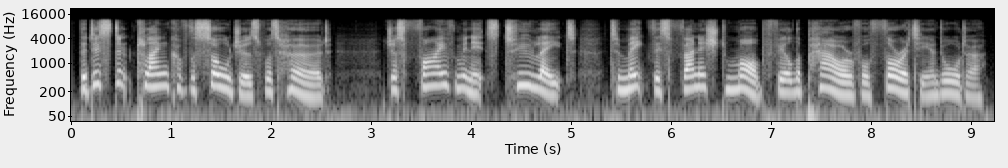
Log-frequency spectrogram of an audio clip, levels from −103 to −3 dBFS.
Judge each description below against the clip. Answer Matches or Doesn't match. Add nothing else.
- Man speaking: Doesn't match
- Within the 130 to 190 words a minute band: Matches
